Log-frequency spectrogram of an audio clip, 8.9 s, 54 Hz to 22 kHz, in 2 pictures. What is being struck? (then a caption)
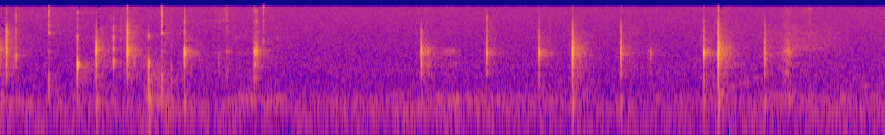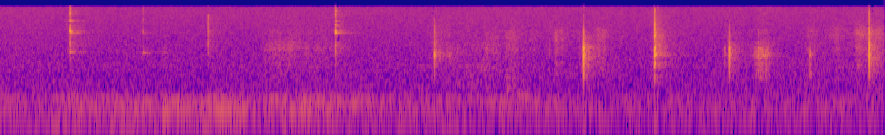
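Glass perfume bottle tapped with fingernails. A clear glass perfume bottle with a white cap, held in one hand, is tapped with long nails. About 25 light, sharp, high-pitched ticks land in an irregular rhythm, each dying away almost instantly. The taps are quiet, with a faint glassy tone around 2 kHz.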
